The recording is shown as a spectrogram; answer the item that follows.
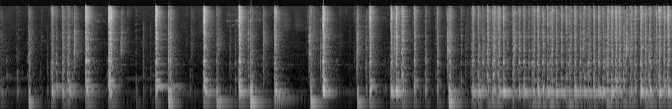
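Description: Cutaway flamenco guitar played with sharp, percussive strummed chords, each stroke struck separately. About seven seconds in, the strokes merge into a fast, continuous roll of strumming.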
